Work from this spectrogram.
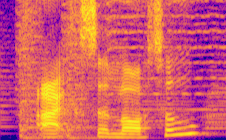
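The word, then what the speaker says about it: axolotl: an axel lot Axel I've always called him an axolot but some people like pronounce the L at the end axotal I don't think I've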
